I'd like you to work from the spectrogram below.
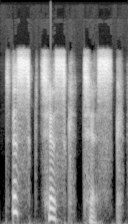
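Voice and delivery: mocking tongue clicks; tut-tut disapprovingly, breathy; tsk tsk. Bully mocking before robbing.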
